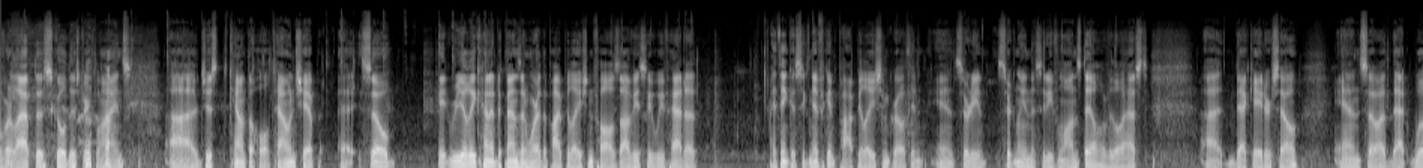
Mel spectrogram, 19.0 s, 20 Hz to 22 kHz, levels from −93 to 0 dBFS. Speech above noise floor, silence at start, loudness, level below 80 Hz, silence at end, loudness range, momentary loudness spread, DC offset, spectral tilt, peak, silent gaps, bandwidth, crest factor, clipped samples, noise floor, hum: 30 dB; 0 s; -21 LUFS; -36 dBFS; 0 s; 6 LU; 12 LU; under 0.1%; -6.5 dB/octave; -2 dBFS; none; 12.5 kHz; 18 dB; under 0.1%; -50 dBFS; none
